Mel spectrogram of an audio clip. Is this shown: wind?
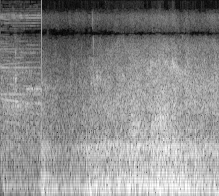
yes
